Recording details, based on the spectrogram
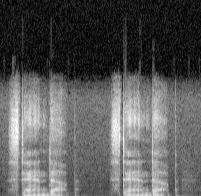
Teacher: This ends with a D and starts with a U. So the D moves over.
